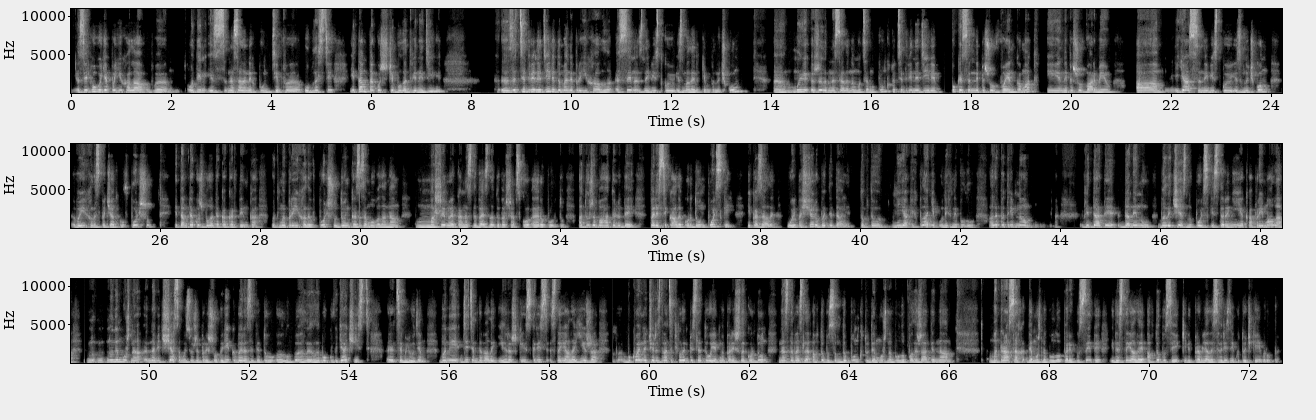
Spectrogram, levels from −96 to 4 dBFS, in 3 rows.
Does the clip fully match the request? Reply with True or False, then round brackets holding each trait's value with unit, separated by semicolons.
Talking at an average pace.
True (140 wpm)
